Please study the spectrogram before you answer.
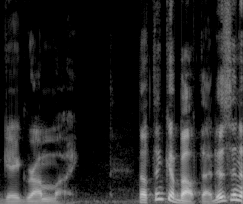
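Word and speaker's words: γέγραμμαι: So it's not going to be gegraphmai, but gegrammai.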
